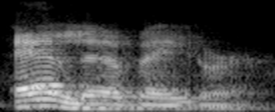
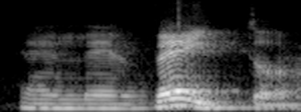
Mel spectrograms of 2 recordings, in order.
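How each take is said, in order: First: The stress is on the first syllable. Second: The stress is not on the first syllable. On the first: The speaker calls it right. "Esa es la fuerza, está en esa primera sílaba" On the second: The speaker calls it wrong.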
